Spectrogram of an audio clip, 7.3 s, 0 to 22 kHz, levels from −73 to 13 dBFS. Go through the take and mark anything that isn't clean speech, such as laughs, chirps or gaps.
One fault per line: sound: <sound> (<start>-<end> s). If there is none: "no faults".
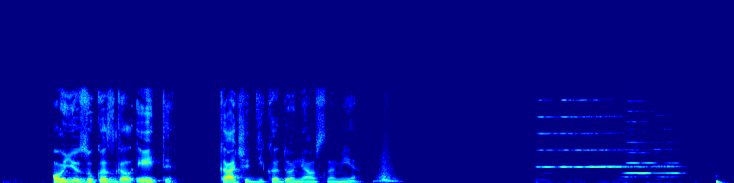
sound: whoosh (3.7-4.1 s)
sound: squeak (5.3-6.9 s)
